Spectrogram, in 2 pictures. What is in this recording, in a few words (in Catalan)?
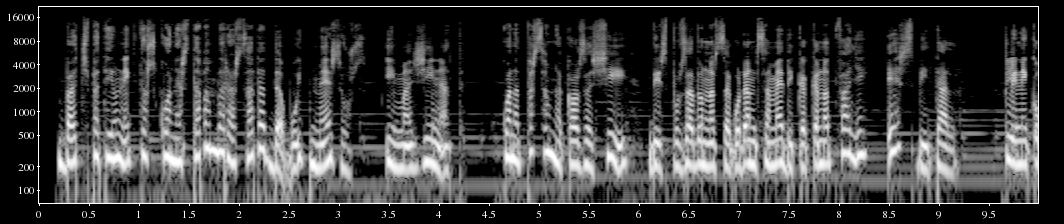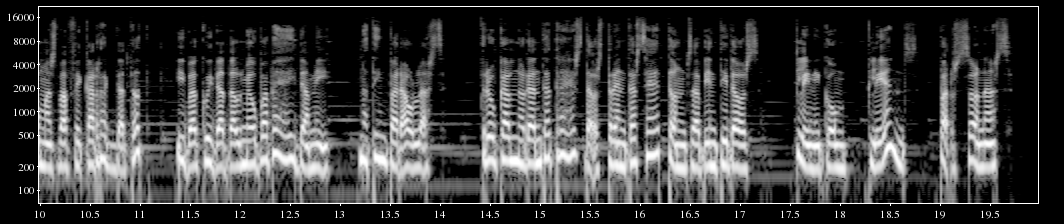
Catala; Clinicum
